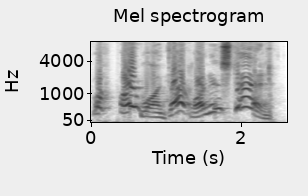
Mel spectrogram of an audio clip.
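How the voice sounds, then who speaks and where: A greedy, playful storybook dog, acted out by a man reading aloud. He exclaims with glee, his pitch swooping up high. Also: takes it slowly, slightly rough, exaggerated voice. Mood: greedy wanting. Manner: excited, exclaiming.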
